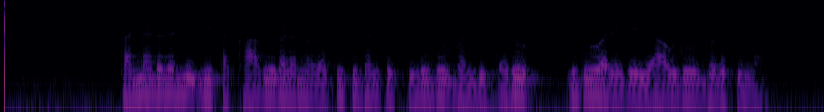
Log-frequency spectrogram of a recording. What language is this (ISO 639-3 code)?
kan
